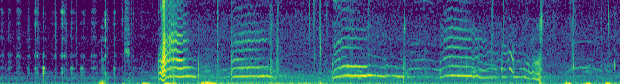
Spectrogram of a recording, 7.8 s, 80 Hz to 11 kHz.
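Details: Rescued kittens about one month old, born 6 September 2020 and recorded indoors on 4 October around a vet visit, give a run of high, harmonic meows, some rising and falling, each about a second long, with soft tapping and handling noises between them.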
